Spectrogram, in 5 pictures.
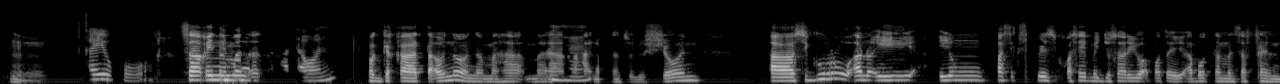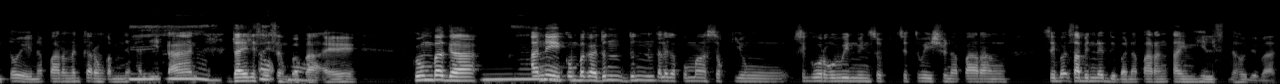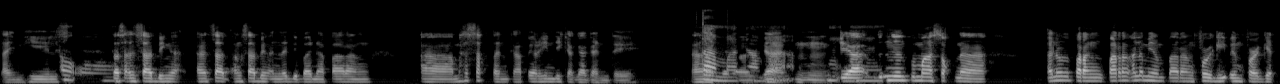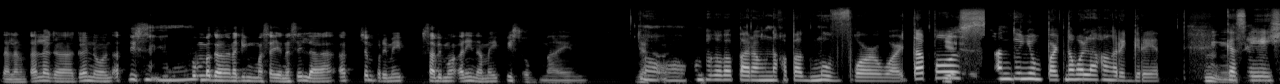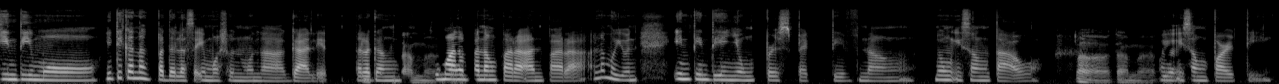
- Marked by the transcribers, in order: static; drawn out: "Hmm"; distorted speech; drawn out: "Hmm"; other background noise
- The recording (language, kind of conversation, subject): Filipino, unstructured, Paano ka naghahanap ng paraan para magkasundo kayo nang parehong nakikinabang kapag may hindi pagkakaunawaan?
